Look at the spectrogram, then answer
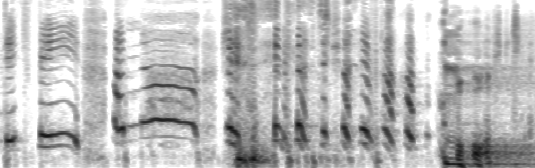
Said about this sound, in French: Moi, je, moi, je me suis éclaté sur un bouton, c'est le bouton. parler comme un monstre qui retient en captivité.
